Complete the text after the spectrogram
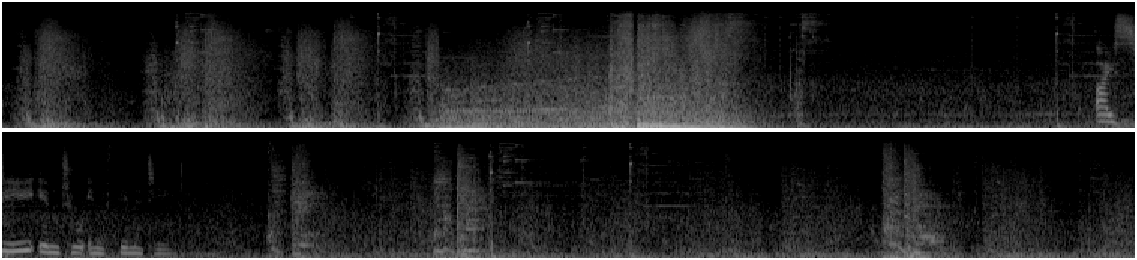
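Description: Game spells blast and crackle in a close fight.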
